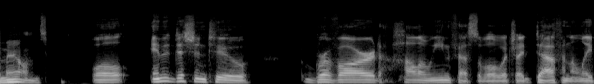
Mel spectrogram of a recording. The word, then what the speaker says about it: Brevard: as a Halloween festival at the time it's pronounced Brevard okay well there you go I've never been I I grew up about 10 minutes from Brevard okay so edit that out no Brevard Halloween festival and just for everybody listening at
